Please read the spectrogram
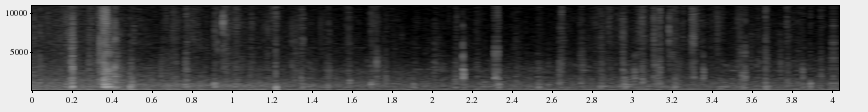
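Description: Quick footsteps of sneakers on stone paving: irregular sharp taps and scuffs, loudest at the start and growing fainter as the walker moves away.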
